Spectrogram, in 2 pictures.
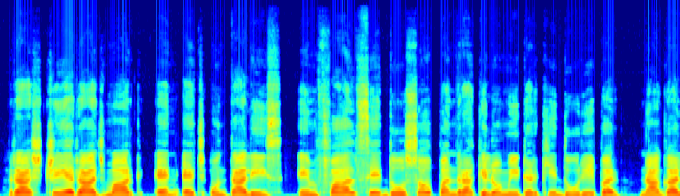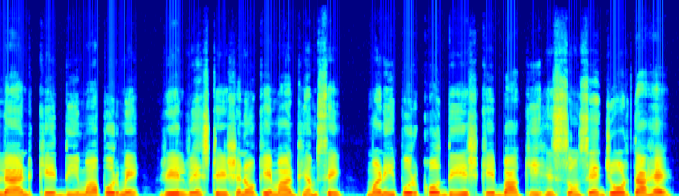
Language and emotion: Hindi, neutral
